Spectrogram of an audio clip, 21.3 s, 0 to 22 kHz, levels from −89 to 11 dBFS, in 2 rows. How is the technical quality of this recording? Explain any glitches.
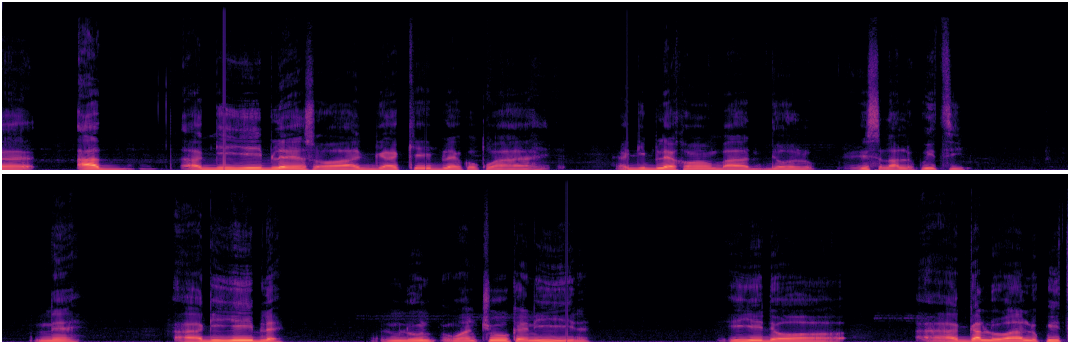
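The recording has a recurring glitch: eight brief holes of silence interrupt the speech at regular two-second intervals.

These are gaps between stream segments, at 2.21, 4.23, 6.25, 8.26, 10.26, 12.27, 14.29 and 16.30 s. Each two-second segment's timestamp starts slightly after the previous one ends, and the player fills that space with silence, producing hard-edged cuts of about 6 to 16 ms. Unlike a packet dropout, nothing is removed. The speech resumes exactly where it stopped, just pushed a little later.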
